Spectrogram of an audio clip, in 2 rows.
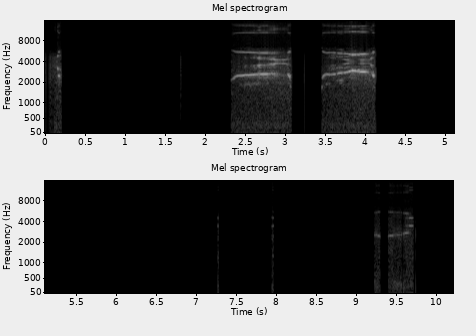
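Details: Osprey at a nest in Port Lincoln, Australia, on an October 2021 afternoon during food deliveries: two loud whistled calls, each about a second long and slightly rising with ringing overtones, then a faint short call near the end amid quiet.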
